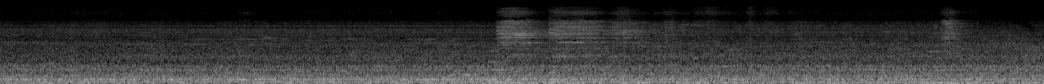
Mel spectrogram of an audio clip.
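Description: Passenger express train pulling out of a station: a steady rumble of the coaches rolling on the track, with a brief high squeal about halfway through.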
